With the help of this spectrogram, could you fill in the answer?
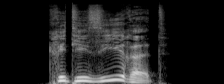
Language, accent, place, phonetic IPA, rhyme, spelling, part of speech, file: German, Germany, Berlin, [kʁitiˈziːʁət], -iːʁət, kritisieret, verb, De-kritisieret.ogg
- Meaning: second-person plural subjunctive I of kritisieren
